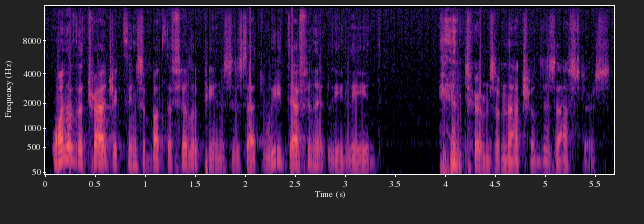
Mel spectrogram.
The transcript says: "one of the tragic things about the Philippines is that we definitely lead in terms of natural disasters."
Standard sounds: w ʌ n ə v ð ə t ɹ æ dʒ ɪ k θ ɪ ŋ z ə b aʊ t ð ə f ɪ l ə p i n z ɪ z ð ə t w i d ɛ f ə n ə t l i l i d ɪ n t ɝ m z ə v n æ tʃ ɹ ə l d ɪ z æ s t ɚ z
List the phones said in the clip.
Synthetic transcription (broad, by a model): w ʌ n ə v ð ə t ɹ æ dʒ ɪ k θ ɪ ŋ z ə b aʊ t ð ə f ɪ l ə p i n z ɪ z ð ə t w i d ɛ f ə n ə t l i l i d ɪ n t ɝ m z ə v n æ tʃ ɹ l d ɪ z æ s t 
